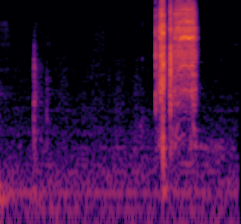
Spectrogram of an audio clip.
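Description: A camera shutter sound going off once near the end as a photo is taken, a short crisp click-and-swish. A faint click comes about half a second in.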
